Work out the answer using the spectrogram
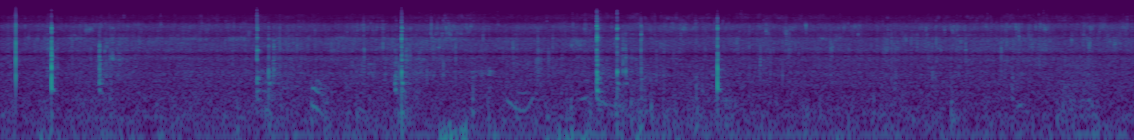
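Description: Shredded cabbage, carrots and onion with pork frying in a steel pot with a steady sizzle, while a metal spoon stirs them and clinks against the pot about six times.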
